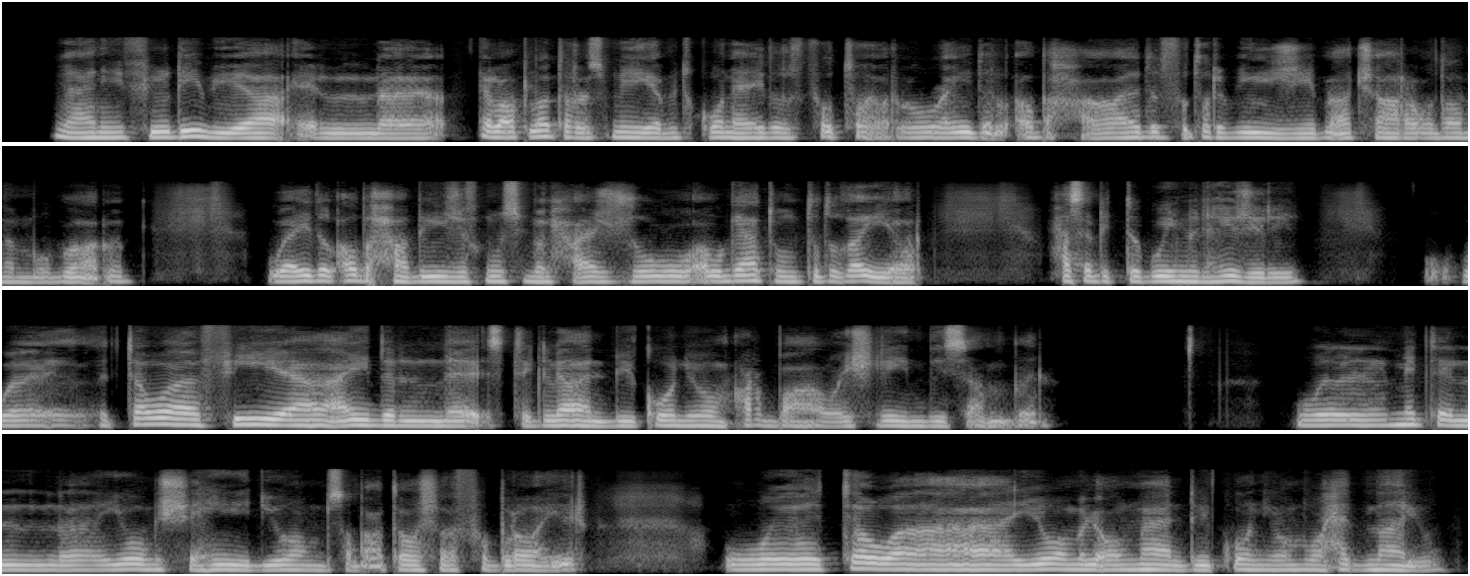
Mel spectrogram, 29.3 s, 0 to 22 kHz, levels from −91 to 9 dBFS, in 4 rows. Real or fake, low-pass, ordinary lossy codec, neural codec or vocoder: fake; none; none; codec, 16 kHz, 1 kbps, FreqCodec, larger model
